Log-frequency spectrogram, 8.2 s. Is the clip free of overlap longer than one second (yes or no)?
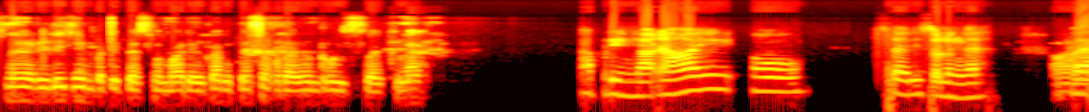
yes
